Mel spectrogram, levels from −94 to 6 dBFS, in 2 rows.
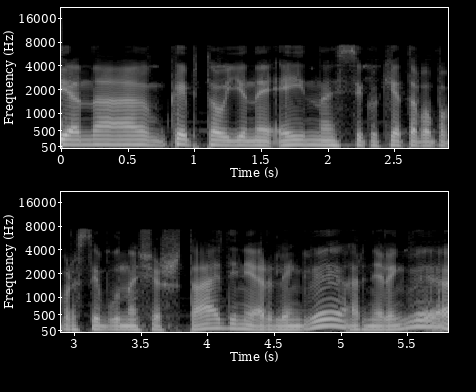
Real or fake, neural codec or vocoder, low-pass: real; none; 7.2 kHz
